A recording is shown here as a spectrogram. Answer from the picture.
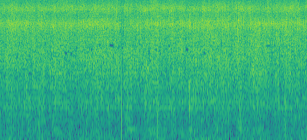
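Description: Chopped onions and green capsicum sizzling as they fry in hot oil in a pan: a steady hiss, with a few faint clicks of stirring.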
